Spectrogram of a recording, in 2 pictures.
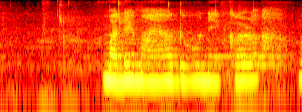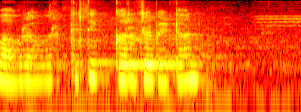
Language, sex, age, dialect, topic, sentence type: Marathi, female, 18-24, Varhadi, banking, question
